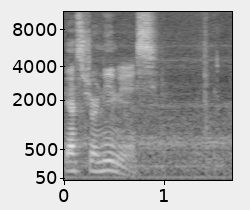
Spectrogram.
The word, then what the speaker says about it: gastrocnemius: So let me get the pronunciation right. Gastrocnemius.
